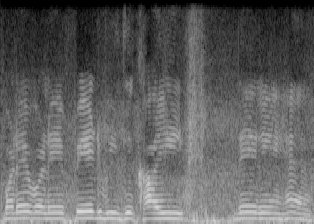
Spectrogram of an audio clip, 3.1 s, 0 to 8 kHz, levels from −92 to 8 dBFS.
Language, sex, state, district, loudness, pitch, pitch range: Hindi, female, Haryana, Jhajjar, -14 LUFS, 215 Hz, 205-220 Hz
